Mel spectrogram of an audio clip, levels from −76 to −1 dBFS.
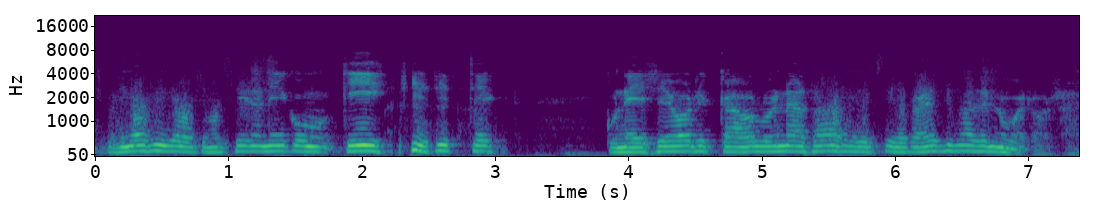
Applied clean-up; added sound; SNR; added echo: neural separator model SepFormer DNS4.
